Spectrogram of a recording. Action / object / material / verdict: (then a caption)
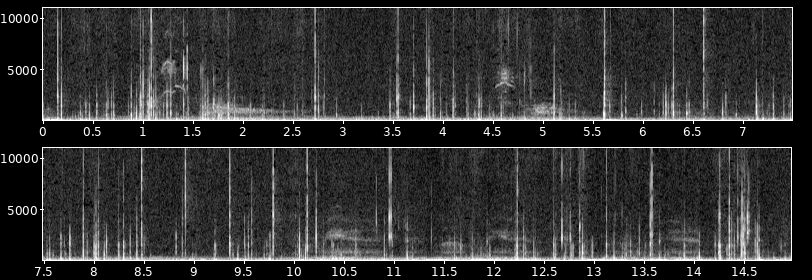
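scrape / plastic comb in a plastic sleeve / plastic / none. A pink wide-tooth plastic comb, still in its clear plastic sleeve, is held close beside the ear while long nails scratch across its teeth. This makes a steady stream of quick, sharp plastic ticks and faint crinkles over a low, dense rumble. The scratching grows a little louder and busier toward the end.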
